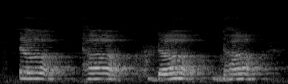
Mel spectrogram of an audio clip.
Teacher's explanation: जीभ की नोक मुड़ती है और मुड़कर जो आपके मसूड़ों का साथ वाला पार्ट है उसको टच करती है, उसको स्पर्श कर रही है। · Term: मूर्धा या मूर्धन्य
